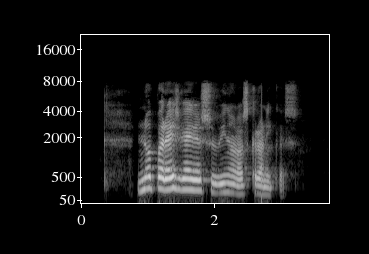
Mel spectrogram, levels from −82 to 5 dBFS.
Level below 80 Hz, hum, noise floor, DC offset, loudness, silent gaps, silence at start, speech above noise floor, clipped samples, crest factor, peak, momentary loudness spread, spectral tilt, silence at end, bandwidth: -66 dBFS; none; -47 dBFS; under 0.1%; -18 LUFS; none; 0.85 s; 28 dB; under 0.1%; 18 dB; -2 dBFS; 23 LU; -3.5 dB/octave; 0.5 s; 8.2 kHz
